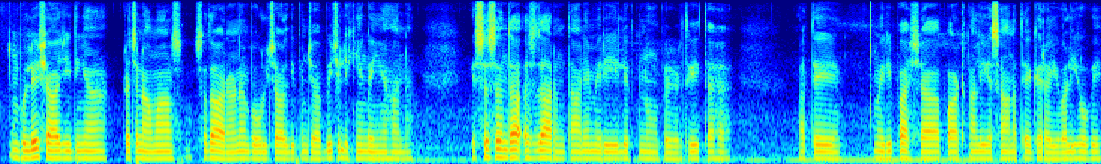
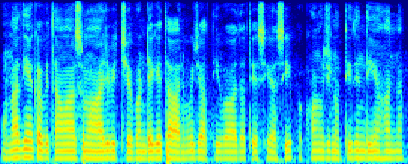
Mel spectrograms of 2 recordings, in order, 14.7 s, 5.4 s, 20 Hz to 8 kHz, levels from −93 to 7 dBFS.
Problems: none marked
